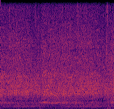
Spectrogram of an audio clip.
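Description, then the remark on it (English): A large crowd of fans at the Bradley Center loudly chants "MVP" for Milwaukee Bucks superstar Giannis during a game against the Trailblazers. The chant keeps a steady, repeating rhythm, its beats rising out of a continuous roar of voices, with no one speaking over it. “We may hear this all year, the crowd chanting MVP. Loudly chanting MVP.”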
